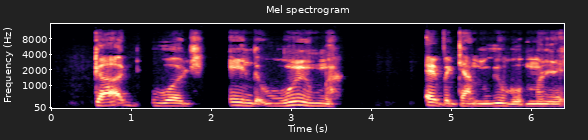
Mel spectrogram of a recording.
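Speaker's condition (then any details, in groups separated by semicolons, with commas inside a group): Cerebral palsy with speech impediment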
